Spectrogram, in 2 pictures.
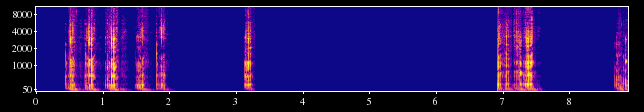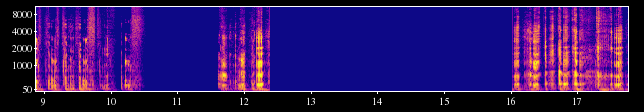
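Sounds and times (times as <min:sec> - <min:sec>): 
Hampshire pig grunting: 0:00.5 - 0:02.0, 0:06.9 - 0:07.6, 0:08.7 - 0:10.5, 0:11.6 - 0:12.4, 0:16.0 - 0:17.7.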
